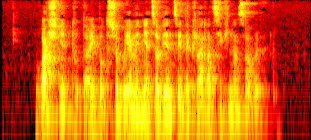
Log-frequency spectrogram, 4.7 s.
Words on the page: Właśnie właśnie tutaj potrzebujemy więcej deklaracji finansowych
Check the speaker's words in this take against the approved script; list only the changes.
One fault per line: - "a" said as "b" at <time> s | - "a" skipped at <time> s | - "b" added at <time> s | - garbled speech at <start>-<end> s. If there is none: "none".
- "właśnie" skipped at 1.0 s
- "nieco" added at 2.1 s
